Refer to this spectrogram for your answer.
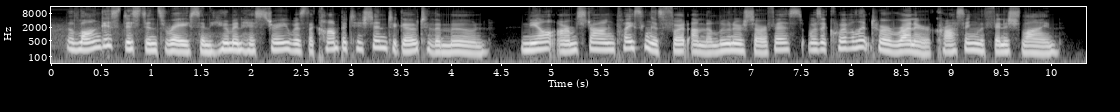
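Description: In a very clean recording with a silent background, a woman speaks with a plain, everyday voice at a medium pitch. She talks at a fairly quick pace with hardly any pauses and ordinary pitch variation, the sound dry and close with no echo. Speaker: podcast host. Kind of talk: scripted narration.

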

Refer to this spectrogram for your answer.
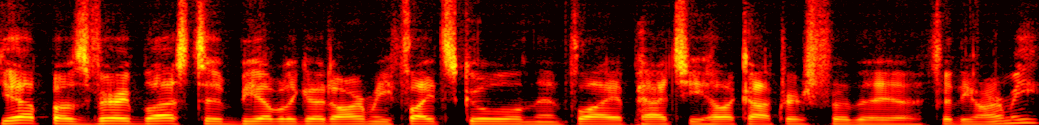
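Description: A man with an American accent, fairly high-pitched, very fast, with fairly even intonation and hardly any pauses. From US South, Atlanta, Georgia. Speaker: astronaut. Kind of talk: interview.

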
